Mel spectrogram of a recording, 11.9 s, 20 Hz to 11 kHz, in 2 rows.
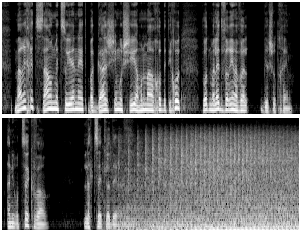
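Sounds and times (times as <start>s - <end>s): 
speech: 0.2s - 7.0s, 7.6s - 8.6s
twin-turbocharged V6 car engine roaring: 8.3s - 11.8s.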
